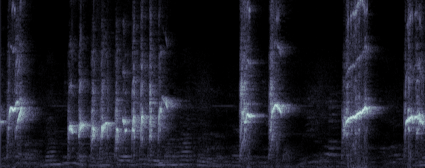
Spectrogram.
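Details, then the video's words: Caged greater green leafbird song meant to stir a rival into answering: a quick rippling chatter of buzzy notes, then separate loud whistled notes rising and falling, with short silences between them. "CUCAK IJO BAHAN GACOR MEMANCING EMOSI CUCAK IJO LAWAN AGAR BUNYI DAN NYAUT"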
